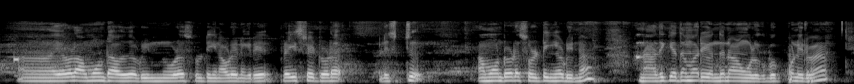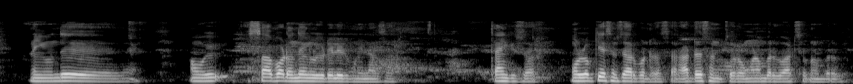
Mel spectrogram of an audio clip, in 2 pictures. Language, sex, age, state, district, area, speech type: Tamil, male, 30-45, Tamil Nadu, Tiruvarur, rural, spontaneous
